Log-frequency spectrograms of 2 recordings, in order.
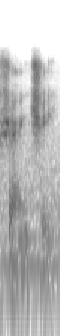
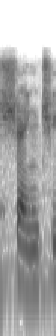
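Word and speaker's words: Shang-Chi: chi stuff by the way they've changed the pronunciation of shanxi which which i do not like so i appreciate that we're leaving it at shang chi here oh uh because it's always been shang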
